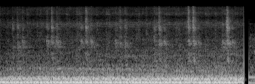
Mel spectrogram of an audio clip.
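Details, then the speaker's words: C3 Corvette Stingray V8 at idle: light regular tick about three times a second, which a mechanic called engine ping, is actually the fan blade hitting the plastic fan shroud; fixable with a cable tie. "It's the fan shroud. The fan's hitting the fucking plastic. I don't have an engine ping."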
